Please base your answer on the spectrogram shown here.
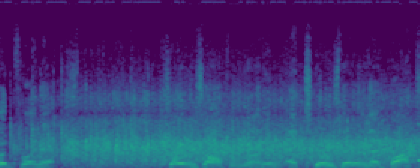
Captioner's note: audience applauding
